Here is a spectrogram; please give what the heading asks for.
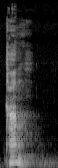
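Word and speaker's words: གངས: So every time you come across two dots, three letters between two dots and ga nga sa, always read it as kang.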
